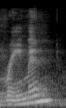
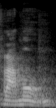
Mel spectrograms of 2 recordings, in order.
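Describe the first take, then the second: First: The name is said with an English pronunciation. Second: The name is said with a Spanish pronunciation. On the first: "I don't say Raymond" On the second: "I'm Dominican, by the way. ... I say Ramon"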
